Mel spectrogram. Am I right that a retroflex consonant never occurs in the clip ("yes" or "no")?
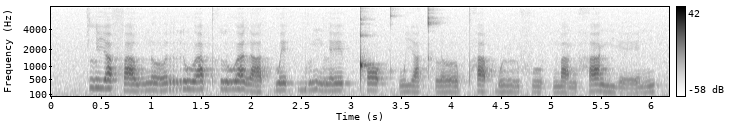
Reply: yes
